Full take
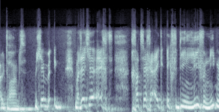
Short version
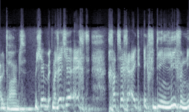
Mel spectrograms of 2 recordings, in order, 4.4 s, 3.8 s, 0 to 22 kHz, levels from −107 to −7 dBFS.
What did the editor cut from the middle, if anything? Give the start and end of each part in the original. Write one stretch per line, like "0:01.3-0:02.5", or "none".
0:01.0-0:01.5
